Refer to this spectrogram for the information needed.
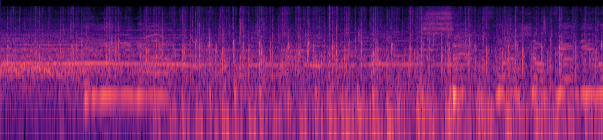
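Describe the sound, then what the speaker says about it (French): A large audience at a Paris celebration for Olympic medallists breaks into loud, sustained applause and cheering for judoka Clarisse Agbegnenou, with dense clapping, shouts and whistles and some voices over the crowd. "Donc faites-lui un tonnerre d'applaudissements"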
